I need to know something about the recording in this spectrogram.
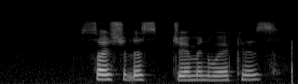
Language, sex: English, female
